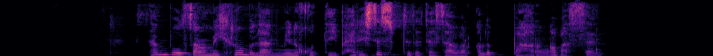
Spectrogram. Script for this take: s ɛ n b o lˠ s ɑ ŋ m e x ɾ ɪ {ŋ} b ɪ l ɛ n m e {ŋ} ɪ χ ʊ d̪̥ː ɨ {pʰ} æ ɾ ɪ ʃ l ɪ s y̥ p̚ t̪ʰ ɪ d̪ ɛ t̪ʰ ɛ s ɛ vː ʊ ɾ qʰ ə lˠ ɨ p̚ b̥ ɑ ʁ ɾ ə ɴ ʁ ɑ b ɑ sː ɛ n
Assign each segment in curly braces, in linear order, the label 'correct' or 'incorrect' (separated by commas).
correct, incorrect, correct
